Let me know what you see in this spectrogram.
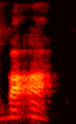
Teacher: The feminine present tense is ba'a. The accent is on the second syllable.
